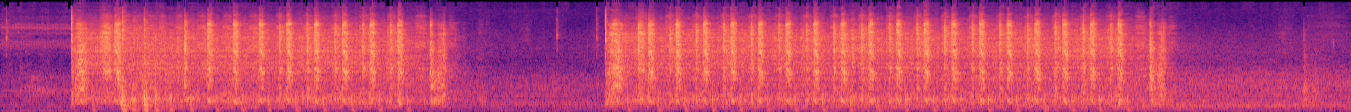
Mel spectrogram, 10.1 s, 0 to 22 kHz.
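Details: Two bursts of starter cranking at about two and a half turns a second without catching on a crashed, abandoned 8,700-mile Honda CBR125 during rebuild; fuel injection warning light flashes, cause not confirmed.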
